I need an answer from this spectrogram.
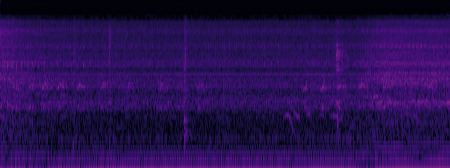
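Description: Car engine idling with a steady low rumble. About seven seconds in it dips briefly, then runs a little fuller.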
